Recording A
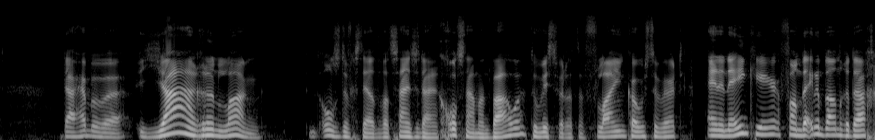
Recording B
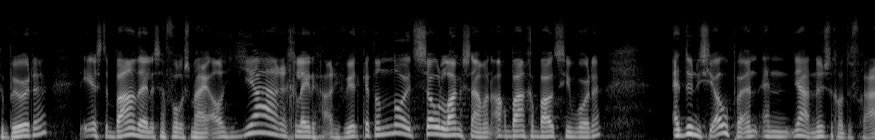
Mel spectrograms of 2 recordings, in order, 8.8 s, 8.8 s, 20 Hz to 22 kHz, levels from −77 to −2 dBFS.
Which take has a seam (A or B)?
A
